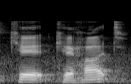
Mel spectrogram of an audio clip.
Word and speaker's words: Kohath: These were the names of Levi's sons, Gershon, Kohath, and Merari, which Kohath, by the way, is Kehat, sometimes pronounced.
